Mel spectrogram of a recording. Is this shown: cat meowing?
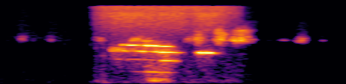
yes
